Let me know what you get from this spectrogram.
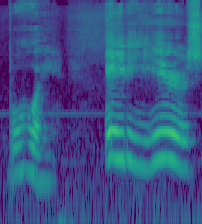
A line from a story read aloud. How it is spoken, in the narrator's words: Johnny exclaimed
